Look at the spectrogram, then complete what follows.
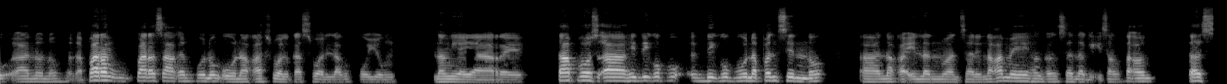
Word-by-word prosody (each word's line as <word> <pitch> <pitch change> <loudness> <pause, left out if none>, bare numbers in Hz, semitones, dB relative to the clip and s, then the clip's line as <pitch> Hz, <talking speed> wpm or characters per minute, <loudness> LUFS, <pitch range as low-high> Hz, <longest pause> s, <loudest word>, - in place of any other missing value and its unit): ano 130 0 -3
no 130 0 -8
na - - -8
parang, 180 -6 +6
para 170 -1 +4
sakin 150 -2 0
po 150 0 -2
nung 145 -2 0
una 130 0 -1
casual 130 -2 -4
kaswal 115 0 -4
lang 115 +1 -7
po 115 - -6
yung 115 -1 -7 0.4
nangyayari. 115 -3 -1 0.3
Tapos, 185 -1 +5
ah, 170 0 +7
hindi 170 +1 +1
ko 175 +1 -1
po 175 +1 -9 0.2
hindi 155 +1 -1
ko 170 - 0
po 160 - -2
napansin 170 -1 +2
no, 160 +2 -2 0.3
ah, 130 -1 -1
naka 130 -1 -1
ilang 125 0 -2
monthsary 115 0 -4
na 130 +2 -3
kami, 160 -2 +1
hanggang 130 -2 -5
sa 130 -1 -3
nag-isang 120 0 -7
taon. 145 -1 -1 0.3
Tas 165 0 +2
135 Hz, 175 wpm, -24 LUFS, 120-165 Hz, 0.4 s, ah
